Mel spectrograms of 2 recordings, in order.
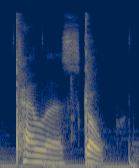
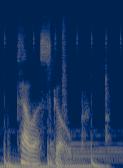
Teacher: in telescope we have the stress on the beginning of the word we also have some stress toward the end of the word the middle part of the word does not have stress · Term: primary and secondary stress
